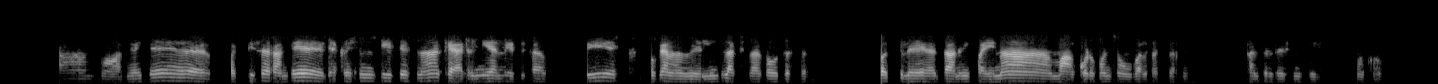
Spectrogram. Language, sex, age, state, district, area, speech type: Telugu, male, 30-45, Andhra Pradesh, East Godavari, urban, conversation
